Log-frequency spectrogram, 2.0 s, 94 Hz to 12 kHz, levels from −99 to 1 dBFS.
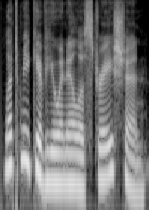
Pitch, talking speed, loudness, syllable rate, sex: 205 Hz, 180 wpm, -18 LUFS, 4.8 syllables/s, female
